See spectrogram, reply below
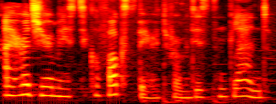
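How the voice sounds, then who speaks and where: A woman playing a young romantic heroine, narrating her adventure in a soft, measured, wistful way for a game story. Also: on the high side, vocal fry, faint music behind. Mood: playful. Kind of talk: scripted first-person story narration.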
